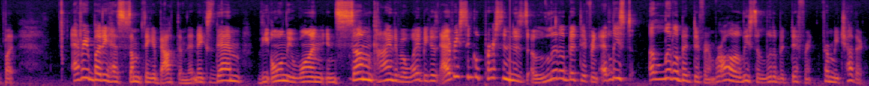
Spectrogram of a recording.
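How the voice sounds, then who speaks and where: Reading stories and offering blessings, a rabbi talks with young families in a casual, playful way, keeping her language simple and chatty for the children. She has a mid-range voice with a slightly bright tone.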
